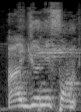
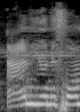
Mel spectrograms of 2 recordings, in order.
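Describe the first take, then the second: First: "a uniform" with A before the yoo sound; correct article. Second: "an uniform" with an N before the yoo sound; wrong article. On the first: Teacher giving the accepted form, "a uniform" with A before yoo. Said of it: "an uniform नहीं बोलेंगे". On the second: Teacher showing what we won't say, "an uniform" with N before yoo. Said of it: "नहीं बोलेंगे". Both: Shown as a demonstration.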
